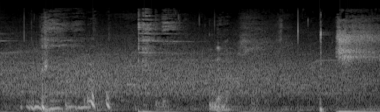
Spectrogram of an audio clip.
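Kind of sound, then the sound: household object, glasses clinking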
